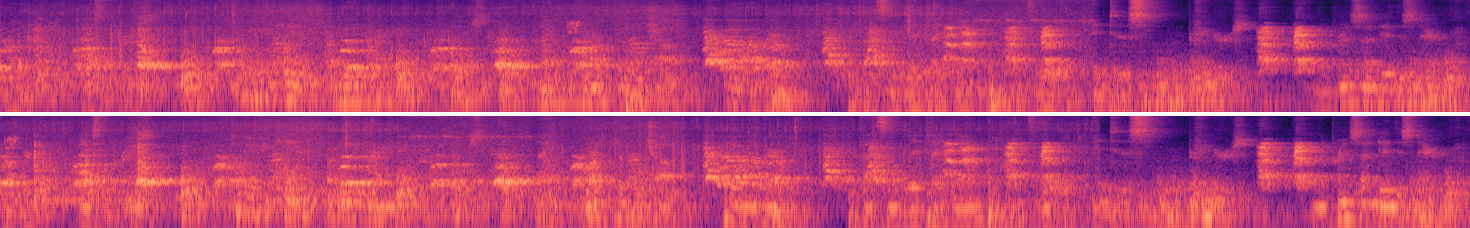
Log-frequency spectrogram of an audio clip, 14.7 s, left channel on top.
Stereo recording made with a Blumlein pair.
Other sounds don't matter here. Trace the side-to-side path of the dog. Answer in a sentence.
You can hear the dog stay in one place.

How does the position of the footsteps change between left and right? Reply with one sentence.
You can hear the footsteps go left and come back.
